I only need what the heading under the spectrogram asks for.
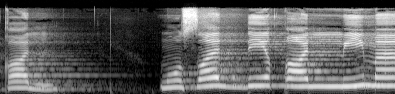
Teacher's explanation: ada hukum idgham bila ghunah karena tanwin fathah menghadapi huruf lam maka bunyi tanwinnya masuk ke lam lebur tidak disertai dengungan Jadi cukup ditekan qol musaddiqon lima Ma hukumnya adalah Mad Thobi'i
